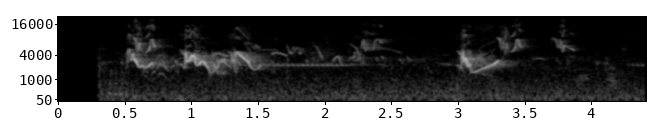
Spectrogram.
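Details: Morning birds at sunrise chirping: a cluster of quick high twittering notes and a thin drawn-out whistle, then a second burst of chirps about two seconds later over soft steady background hiss.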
